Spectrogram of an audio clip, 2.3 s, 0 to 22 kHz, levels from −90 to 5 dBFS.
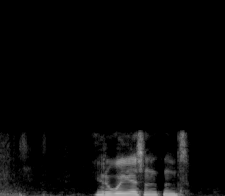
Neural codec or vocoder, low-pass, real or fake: codec, 16 kHz, 16 kbps, FunCodec, trained on Chinese and English, 50 frames a second; 7.2 kHz; fake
